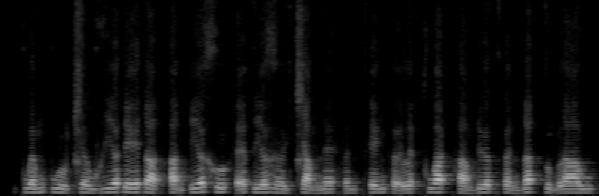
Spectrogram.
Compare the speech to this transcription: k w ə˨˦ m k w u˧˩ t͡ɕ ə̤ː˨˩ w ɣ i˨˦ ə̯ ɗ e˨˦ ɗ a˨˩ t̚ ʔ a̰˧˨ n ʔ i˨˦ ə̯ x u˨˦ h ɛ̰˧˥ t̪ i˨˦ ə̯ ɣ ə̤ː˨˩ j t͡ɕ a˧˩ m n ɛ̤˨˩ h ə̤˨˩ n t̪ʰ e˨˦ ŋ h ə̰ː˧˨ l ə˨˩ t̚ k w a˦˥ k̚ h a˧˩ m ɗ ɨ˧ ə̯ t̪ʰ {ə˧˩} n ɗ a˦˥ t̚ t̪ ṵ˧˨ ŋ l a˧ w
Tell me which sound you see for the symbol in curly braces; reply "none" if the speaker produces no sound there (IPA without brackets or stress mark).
ə˧˩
